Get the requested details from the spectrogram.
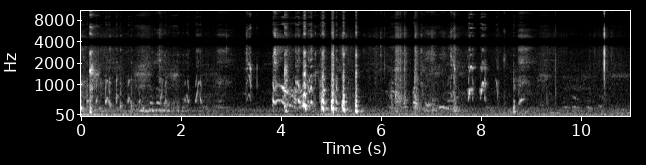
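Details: Newborn boy a little over 1 day old having his first bout of hiccups: about four short, abrupt catching sounds in quick succession amid soft adult talk; his expression goes from surprise to confusion to apparent pain.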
